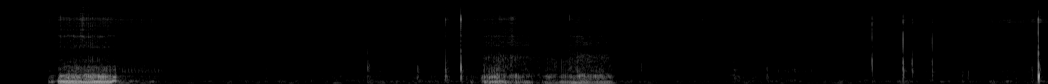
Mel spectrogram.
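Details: Sleepy dog snoring: two deep, rumbling snores separated by a quiet pause, with faint clicks in a still room.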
